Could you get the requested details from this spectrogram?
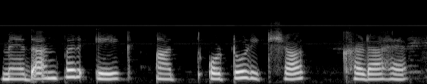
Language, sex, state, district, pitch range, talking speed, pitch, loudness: Hindi, female, Assam, Kamrup Metropolitan, 245-285 Hz, 110 wpm, 255 Hz, -15 LUFS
